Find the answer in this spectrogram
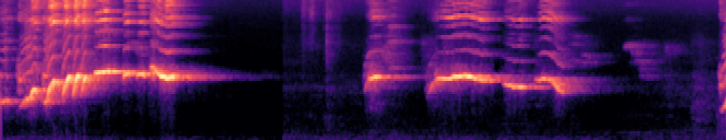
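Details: Shama, or murai, song used as training material for a cililin: loud clear whistled phrases rising from low to higher pitch, a long sliding note, then a pause and shorter whistled phrases, with no other sounds.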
